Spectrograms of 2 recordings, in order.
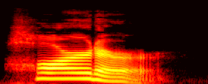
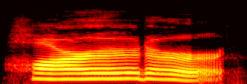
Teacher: So, you bring the tongue up for the r hard. And then you bring it forward for the d harder. It's a light light d.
